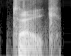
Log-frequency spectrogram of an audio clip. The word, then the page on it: take: British English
